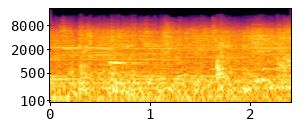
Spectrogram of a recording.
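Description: Wheelchair wheels rolling over a hard store floor: a steady rolling noise.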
